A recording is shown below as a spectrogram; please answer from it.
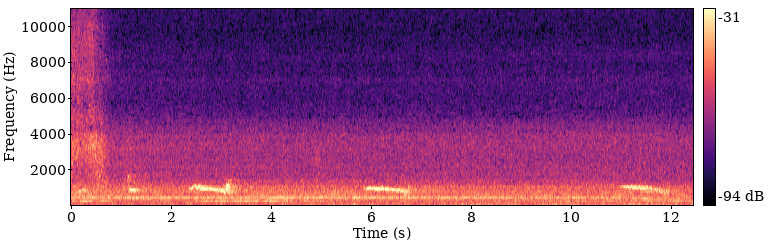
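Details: A Central Asian Shepherd Dog gives faint, drawn-out whines that slide downward, a few seconds apart; the noise is likened to a crying horse.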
